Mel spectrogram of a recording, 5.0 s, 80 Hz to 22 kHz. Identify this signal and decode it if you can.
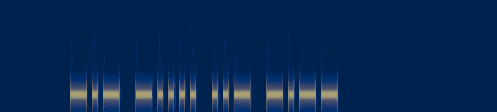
Morse code, heard as a keyed tone, about 22 wpm, 700 Hz. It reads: K6UY
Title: USA Call Signs - 4 Characters - 22wpm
